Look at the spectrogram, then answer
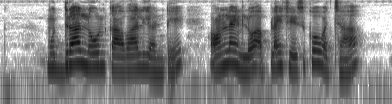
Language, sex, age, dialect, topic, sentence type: Telugu, female, 31-35, Utterandhra, banking, question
